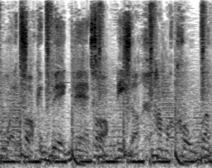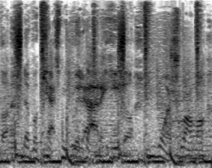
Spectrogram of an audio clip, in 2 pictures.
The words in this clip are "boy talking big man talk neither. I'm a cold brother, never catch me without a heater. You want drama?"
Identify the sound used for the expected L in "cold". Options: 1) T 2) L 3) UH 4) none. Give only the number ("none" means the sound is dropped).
2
